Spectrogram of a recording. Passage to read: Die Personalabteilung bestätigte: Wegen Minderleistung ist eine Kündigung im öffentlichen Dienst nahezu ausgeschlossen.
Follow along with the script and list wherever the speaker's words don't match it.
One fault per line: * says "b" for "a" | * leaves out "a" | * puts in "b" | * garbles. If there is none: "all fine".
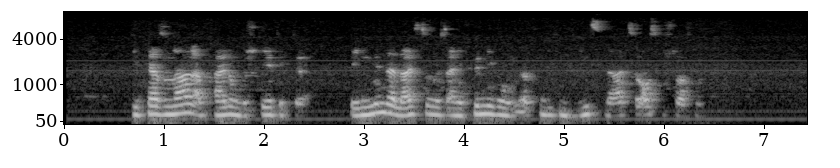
all fine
